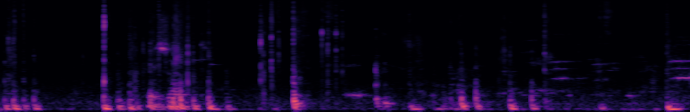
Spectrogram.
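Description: Someone types on a computer keyboard in bursts of sharp clicks and key taps, close and uneven, with a brief spoken word among the keystrokes.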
